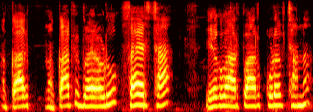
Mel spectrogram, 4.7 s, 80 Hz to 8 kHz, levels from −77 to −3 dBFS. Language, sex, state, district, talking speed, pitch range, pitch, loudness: Garhwali, female, Uttarakhand, Uttarkashi, 140 wpm, 235-265 Hz, 250 Hz, -15 LUFS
